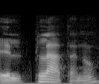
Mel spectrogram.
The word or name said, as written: plantain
